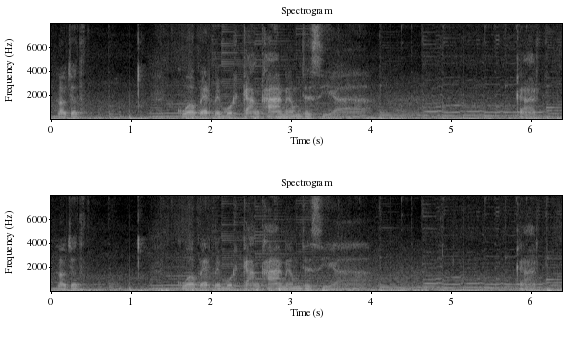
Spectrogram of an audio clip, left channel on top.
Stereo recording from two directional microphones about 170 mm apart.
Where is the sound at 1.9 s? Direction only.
20° right (ahead or behind).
